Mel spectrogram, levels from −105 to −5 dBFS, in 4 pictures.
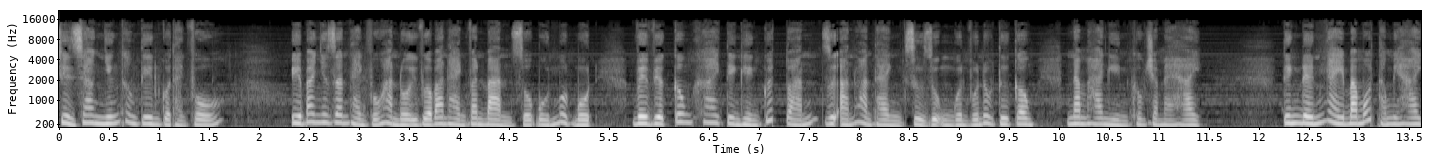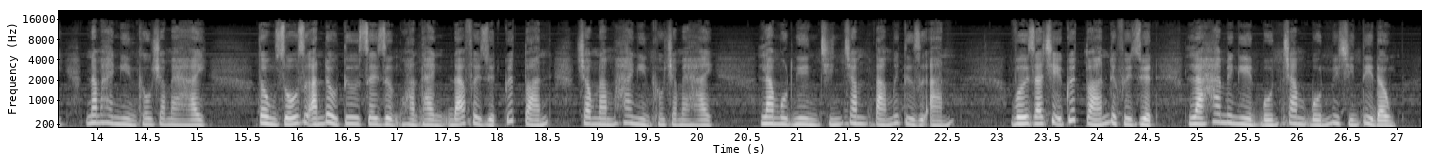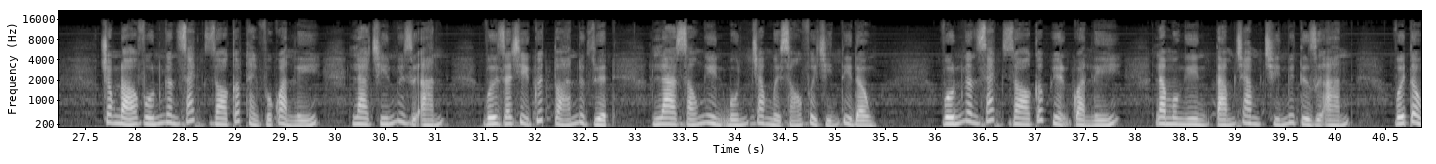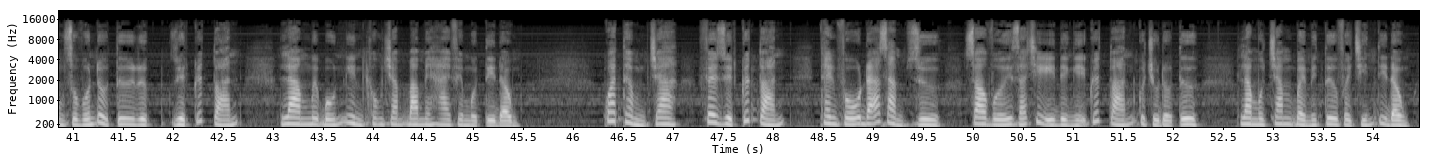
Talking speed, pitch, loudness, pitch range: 185 wpm, 195 Hz, -30 LUFS, 175-220 Hz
